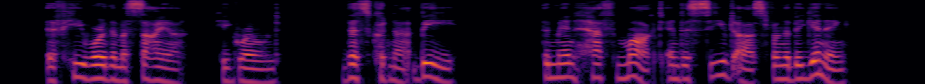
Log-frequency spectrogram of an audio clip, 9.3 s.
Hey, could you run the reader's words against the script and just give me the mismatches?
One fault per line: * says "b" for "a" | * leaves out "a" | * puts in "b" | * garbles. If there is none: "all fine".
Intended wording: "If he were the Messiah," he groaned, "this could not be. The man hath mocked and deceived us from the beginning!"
all fine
